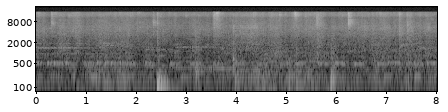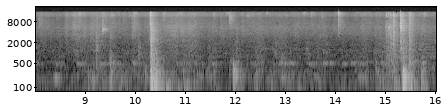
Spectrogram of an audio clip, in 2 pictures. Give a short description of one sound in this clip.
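A cloth wipes across a tiled floor.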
